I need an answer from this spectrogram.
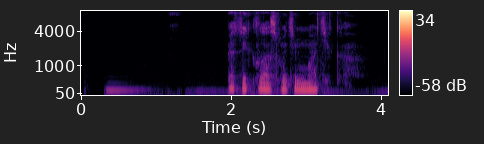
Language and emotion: Russian, neutral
